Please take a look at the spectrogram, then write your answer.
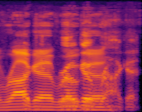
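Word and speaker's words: Rhogga: but in session two it was Raga so Raga that's how everyone you want to pronounce it as r h o g g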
